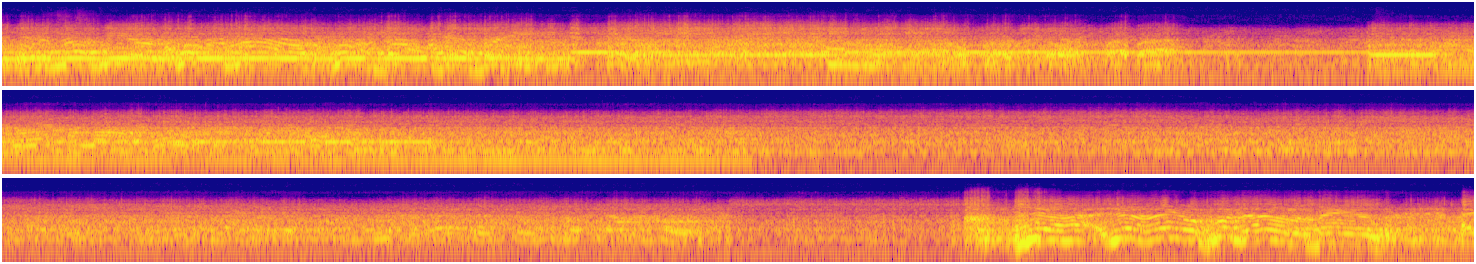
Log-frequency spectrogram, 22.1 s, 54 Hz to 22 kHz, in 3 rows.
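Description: CB channel 6 (27.025 MHz) AM skip on a shortwave receiver: a steady hiss of static with steady whistle tones from overlapping carriers that shift pitch in the first half, and garbled distant voices. A short lull comes just before the voices return loudly near the end.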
